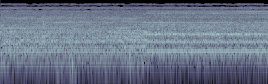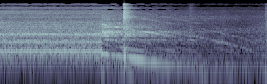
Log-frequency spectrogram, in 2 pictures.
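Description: Electric air pump running steadily as it inflates an air mattress, then switched off with a click just under four seconds in, its pitch falling as the motor spins down.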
